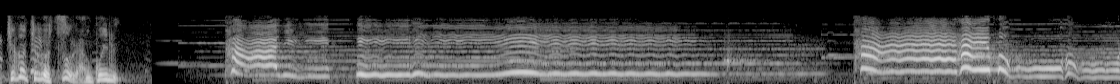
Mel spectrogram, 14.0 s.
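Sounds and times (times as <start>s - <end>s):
sustained instrumental accompaniment: 1.9s - 14.0s
high voice opera singing: 10.7s - 14.0s.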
